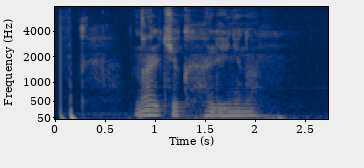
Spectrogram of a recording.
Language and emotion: Russian, neutral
